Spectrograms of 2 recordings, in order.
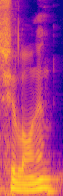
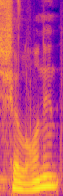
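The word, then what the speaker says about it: Xianyun: Z is the same but pronunciation is shonin as they told on the stream it's shonin and mava it's like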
